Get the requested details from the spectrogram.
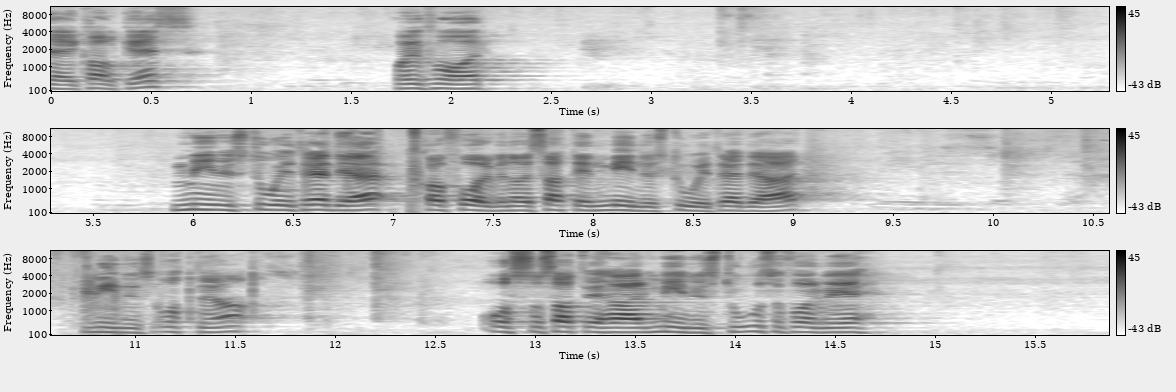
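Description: An elderly man lectures calmly through a microphone in an echoing hall, pausing between phrases.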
